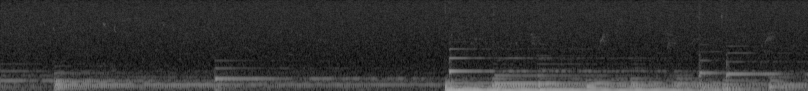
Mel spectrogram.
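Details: Soft piano music with sustained chords and a louder swell of low notes midway, with no animal voices.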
